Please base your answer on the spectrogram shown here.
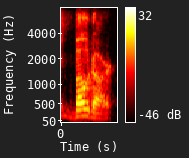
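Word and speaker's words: Bois d'Arc: It's bodark like the tree. Bodart.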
